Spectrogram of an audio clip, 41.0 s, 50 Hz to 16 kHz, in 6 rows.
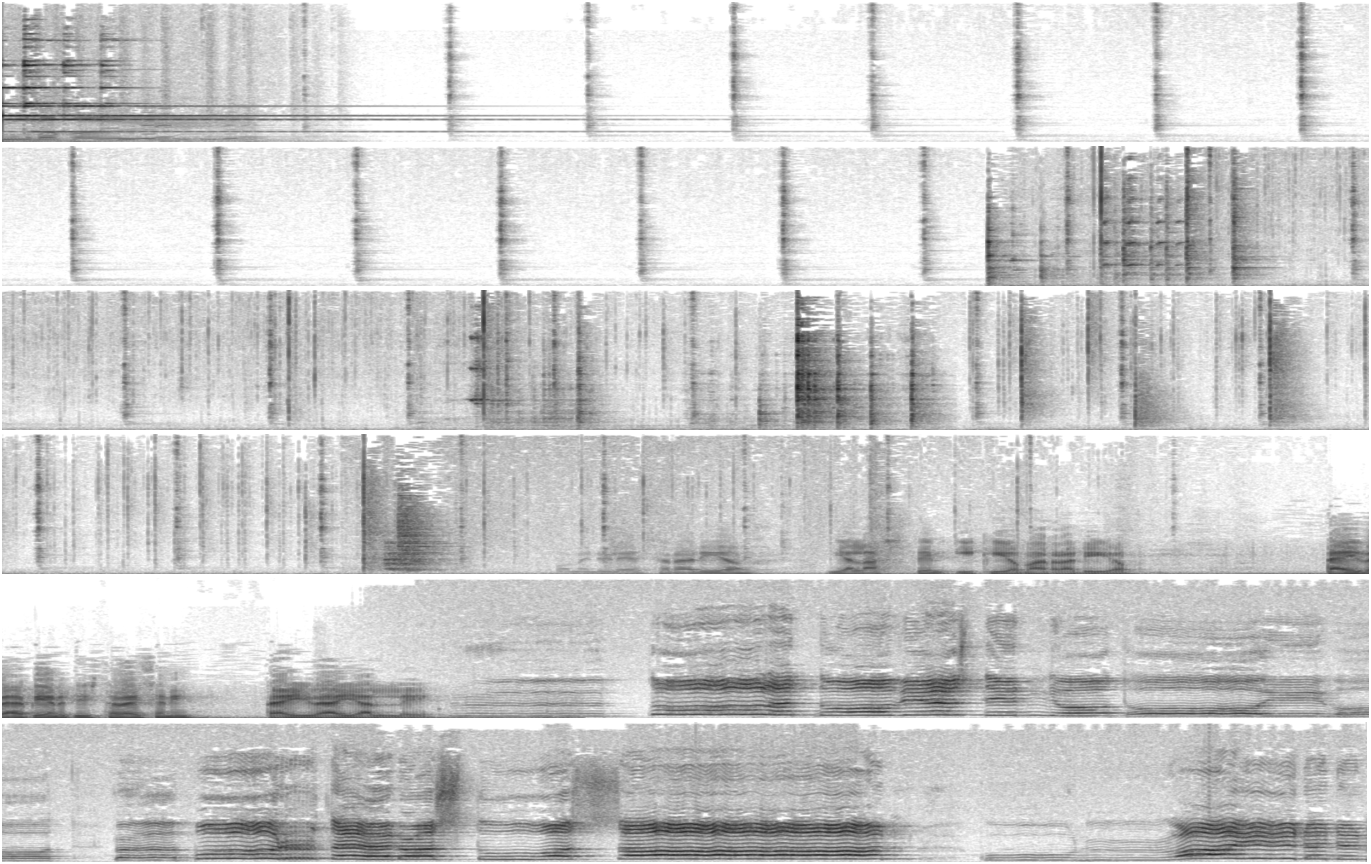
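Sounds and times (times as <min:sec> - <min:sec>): clock ticking: 0:02.2 - 0:25.8
wood fire crackling and popping: 0:11.8 - 0:26.9.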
